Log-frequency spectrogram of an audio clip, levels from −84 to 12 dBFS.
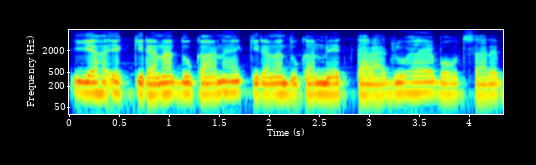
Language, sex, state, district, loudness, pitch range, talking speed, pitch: Hindi, male, Bihar, Kaimur, -15 LUFS, 115-130 Hz, 180 wpm, 120 Hz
